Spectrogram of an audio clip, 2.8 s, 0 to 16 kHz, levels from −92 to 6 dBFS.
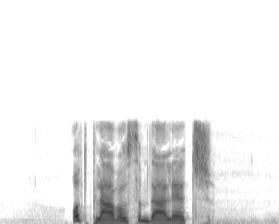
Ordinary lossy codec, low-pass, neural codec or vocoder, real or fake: MP3, 64 kbps; 7.2 kHz; none; real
